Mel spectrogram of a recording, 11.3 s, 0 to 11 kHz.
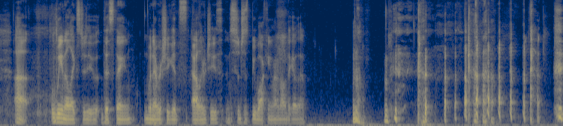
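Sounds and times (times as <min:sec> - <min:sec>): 
speech: 0:00.3 - 0:06.2, 0:07.0 - 0:09.8
throat clearing: 0:07.0 - 0:07.4
dry coughing: 0:07.0 - 0:08.6, 0:10.5 - 0:11.2.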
